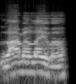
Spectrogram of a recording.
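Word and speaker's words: Iamaleava: Lamaleva.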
